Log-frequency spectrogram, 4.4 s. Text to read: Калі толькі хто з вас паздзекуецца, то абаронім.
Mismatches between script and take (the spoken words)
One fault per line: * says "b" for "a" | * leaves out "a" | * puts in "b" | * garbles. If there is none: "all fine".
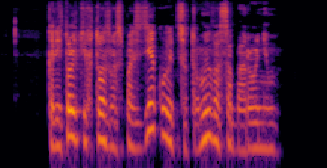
* puts in "мы вас"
